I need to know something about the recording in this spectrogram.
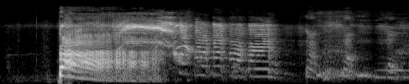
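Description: A sudden loud yell or scream about half a second in, as small children are jumped out at to scare them, followed by a run of laughter.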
